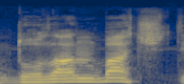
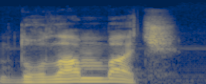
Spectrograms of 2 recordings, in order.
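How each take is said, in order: First: "Dolanbaç" with n before the b; wrong N sound. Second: "dolambaç" with m before the b; assimilated M sound. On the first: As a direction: say "Dolanbaç" with a clear n. ("Dolanbaç", n sesiyle) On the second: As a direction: say "dolambaç" with m, not n. ("dolambaç", m sesiyle) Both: Shown as a demonstration. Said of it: "Dolanbaç değil, dolambaç".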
